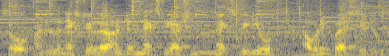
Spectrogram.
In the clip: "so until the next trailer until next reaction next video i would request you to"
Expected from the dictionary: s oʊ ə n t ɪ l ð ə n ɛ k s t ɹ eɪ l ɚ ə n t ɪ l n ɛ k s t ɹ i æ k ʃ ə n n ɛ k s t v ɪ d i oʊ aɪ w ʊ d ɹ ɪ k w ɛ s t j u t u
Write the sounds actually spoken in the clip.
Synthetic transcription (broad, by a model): s oʊ ə n t ɪ l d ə n ɛ k s t ɹ eɪ l ɚ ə n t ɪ l n ɛ k s t ɹ i æ k ʃ ə n n ɛ k s t v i d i oʊ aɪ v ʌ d ɹ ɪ k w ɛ s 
